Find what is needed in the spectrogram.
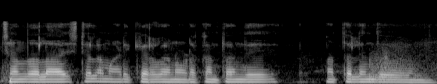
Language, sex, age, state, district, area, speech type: Kannada, male, 30-45, Karnataka, Bidar, urban, spontaneous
